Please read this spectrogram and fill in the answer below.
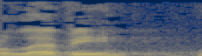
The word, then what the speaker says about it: Levi: The son of Mathat, the son of Levi, or Levi would be the correct pronunciation.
